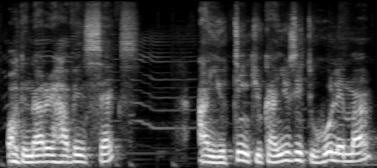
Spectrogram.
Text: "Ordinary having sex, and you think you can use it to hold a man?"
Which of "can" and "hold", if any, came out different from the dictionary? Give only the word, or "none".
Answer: hold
